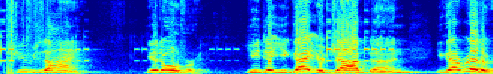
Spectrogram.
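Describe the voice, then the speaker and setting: At a fairly slow pace, a man with a Midwestern American accent speaks at a high pitch with ordinary pitch variation. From US Midwest, Peoria, Illinois. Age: 70s. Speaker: retired teacher speaking at public comment. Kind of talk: public comment at school board meeting. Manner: animated.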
